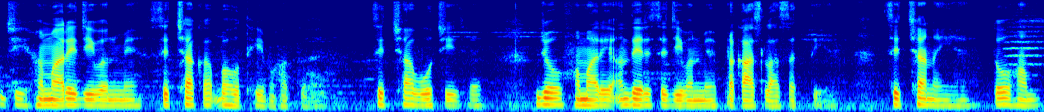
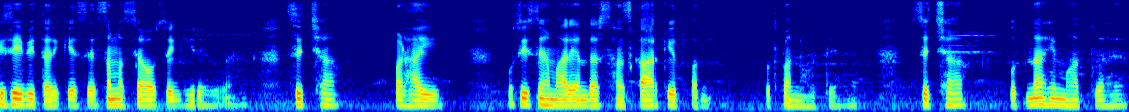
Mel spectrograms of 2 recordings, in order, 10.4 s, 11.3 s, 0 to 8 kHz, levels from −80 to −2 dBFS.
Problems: none marked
